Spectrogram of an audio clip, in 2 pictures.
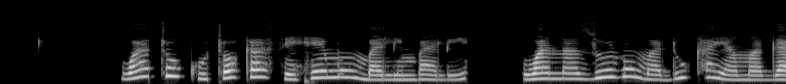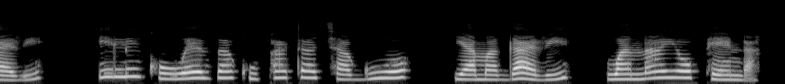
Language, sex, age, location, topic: Swahili, female, 25-35, Nairobi, finance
